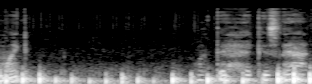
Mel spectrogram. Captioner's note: tapping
